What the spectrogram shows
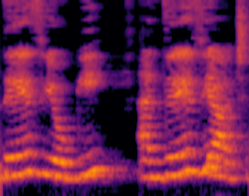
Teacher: So, before a letter Y, there is no liaison. There is no link.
